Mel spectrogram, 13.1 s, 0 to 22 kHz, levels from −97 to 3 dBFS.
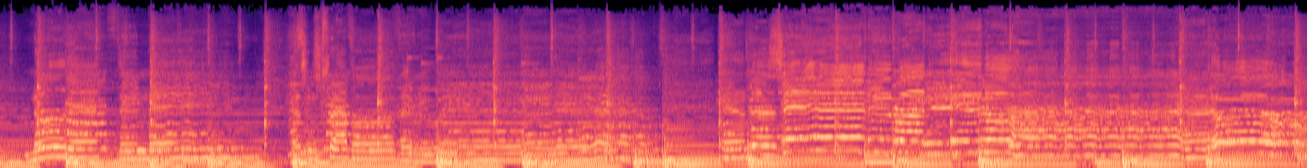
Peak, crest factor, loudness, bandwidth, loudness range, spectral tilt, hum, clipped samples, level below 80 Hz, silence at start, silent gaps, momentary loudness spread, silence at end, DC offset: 0 dBFS; 14 dB; -15 LUFS; 19 kHz; 3 LU; -5.5 dB/octave; none; under 0.1%; -22 dBFS; 0 s; none; 5 LU; 0 s; under 0.1%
